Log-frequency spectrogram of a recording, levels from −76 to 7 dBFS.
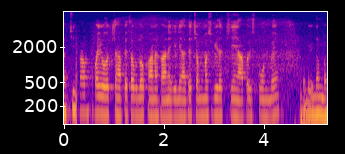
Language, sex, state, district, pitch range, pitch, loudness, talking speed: Hindi, male, Haryana, Rohtak, 135-145 Hz, 140 Hz, -19 LUFS, 250 wpm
